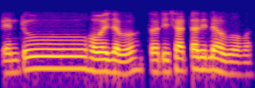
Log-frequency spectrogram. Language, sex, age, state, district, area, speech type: Assamese, male, 18-30, Assam, Sivasagar, rural, conversation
